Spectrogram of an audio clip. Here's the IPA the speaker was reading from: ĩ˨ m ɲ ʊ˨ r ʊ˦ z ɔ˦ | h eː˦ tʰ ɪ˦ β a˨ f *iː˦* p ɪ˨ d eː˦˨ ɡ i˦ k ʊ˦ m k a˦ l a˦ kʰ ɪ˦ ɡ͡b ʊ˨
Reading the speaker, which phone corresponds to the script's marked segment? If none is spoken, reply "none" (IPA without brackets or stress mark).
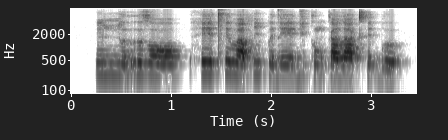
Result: i˦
